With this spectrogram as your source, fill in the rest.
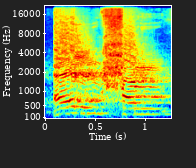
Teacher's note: pastikan huruf lam yang mati kita betul-betul kita sampai ke lam tu kita break ataupun kita betul-betul matikan dia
